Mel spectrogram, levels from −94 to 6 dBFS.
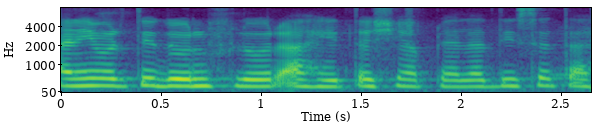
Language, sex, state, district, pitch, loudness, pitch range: Marathi, male, Maharashtra, Chandrapur, 245 Hz, -16 LUFS, 235-250 Hz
